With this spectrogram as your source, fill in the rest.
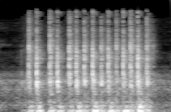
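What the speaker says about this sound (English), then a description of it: "if you can hear my keyboard" Fast typing rattles on a computer keyboard, a dense run of close, quick key clicks lasting over a second, alone and fairly quiet.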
